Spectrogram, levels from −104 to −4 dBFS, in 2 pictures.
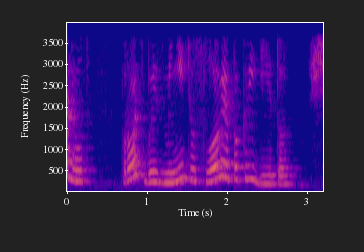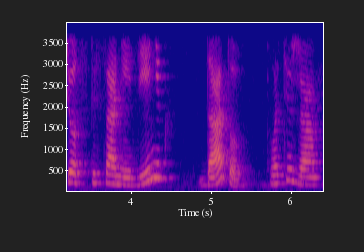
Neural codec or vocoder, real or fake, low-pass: none; real; 3.6 kHz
